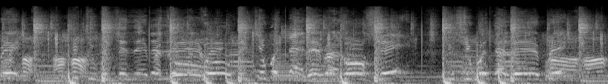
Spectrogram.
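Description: Hip hop track: rap vocals over a beat with a steady kick drum, dropping off briefly about four seconds in.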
